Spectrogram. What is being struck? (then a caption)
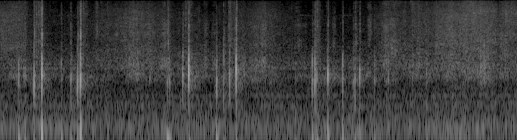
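Small cardboard box. A small, hollow cardboard camera adapter box is held in gloved hands and scratched and rubbed with the fingertips. Short, dry scratches and taps come in irregular clusters over a soft, steady hiss. Each sound stops almost at once, with no ring.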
